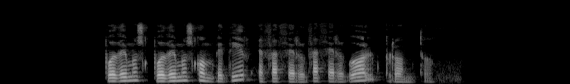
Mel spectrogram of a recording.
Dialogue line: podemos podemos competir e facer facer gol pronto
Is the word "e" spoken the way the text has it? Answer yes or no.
yes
